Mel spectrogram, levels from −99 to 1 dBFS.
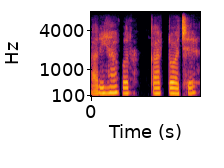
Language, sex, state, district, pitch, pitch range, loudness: Bengali, female, West Bengal, Malda, 190 Hz, 185-205 Hz, -18 LUFS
